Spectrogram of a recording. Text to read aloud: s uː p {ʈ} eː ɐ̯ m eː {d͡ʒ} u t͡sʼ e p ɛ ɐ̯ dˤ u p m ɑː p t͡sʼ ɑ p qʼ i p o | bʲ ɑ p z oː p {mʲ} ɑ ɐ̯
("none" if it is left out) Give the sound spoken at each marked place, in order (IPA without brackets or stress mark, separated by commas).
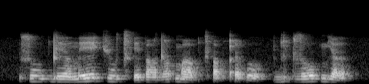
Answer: d, t͡ʃ, mʲ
